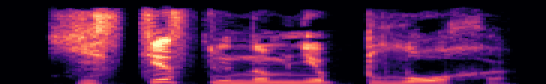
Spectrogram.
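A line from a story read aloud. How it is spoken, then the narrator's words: Irritated. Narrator (Russian): раздраженно откликнулся тот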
